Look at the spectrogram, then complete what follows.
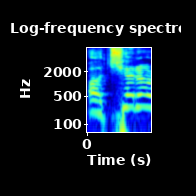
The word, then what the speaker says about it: Churro: Roll your R's with your name. Churro.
